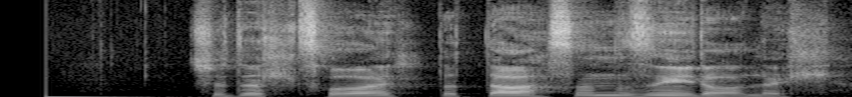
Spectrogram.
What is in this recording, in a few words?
You wait for the yellow bus, Navajo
